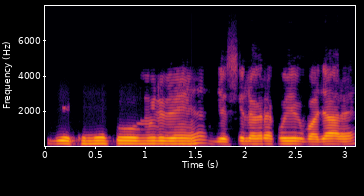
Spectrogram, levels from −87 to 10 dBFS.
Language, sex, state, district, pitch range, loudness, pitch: Hindi, male, Chhattisgarh, Raigarh, 150-165 Hz, -15 LUFS, 155 Hz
